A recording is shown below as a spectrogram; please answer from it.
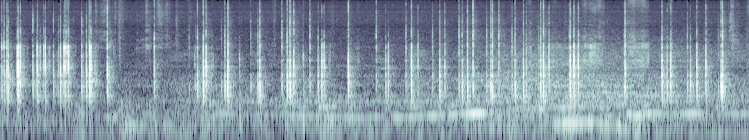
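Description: Long painted nails tap and scratch the surfaces of a small, hollow black cardboard product box held close to the mic. Quick, dry, hollow taps come in uneven bursts, and softer scratching and rubbing fill the gaps. A faint low hum sits underneath.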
